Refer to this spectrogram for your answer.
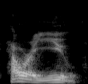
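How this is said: The word 'you' is stressed.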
